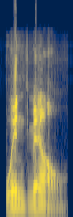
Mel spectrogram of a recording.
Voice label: "windmill", American

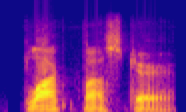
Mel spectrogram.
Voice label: "blockbuster", American

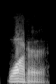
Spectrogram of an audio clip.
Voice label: "water", American

